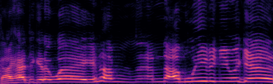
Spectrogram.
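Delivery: high, loud theatrical wail; dramatic Mary Jane. Retold or imitated. Mary Jane leaving Peter, high hammed-up wail. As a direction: ham up the tearful exit. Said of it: "she's like".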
